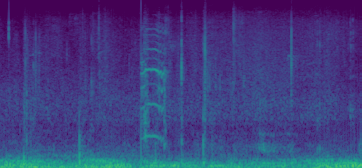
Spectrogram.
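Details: Stray cat following a lone man, giving a single short meow with clear harmonics that rises then falls, over a steady low rumble with scattered footsteps and ticks before and after.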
